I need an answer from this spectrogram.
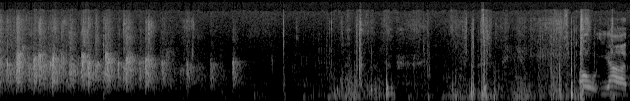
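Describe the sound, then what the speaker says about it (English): Scattered applause and clapping break out under a murmuring crowd, with voices talking over it, fairly faint and uneven. "please give a round of applause to my panelists"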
